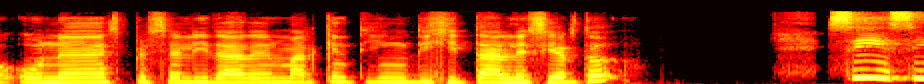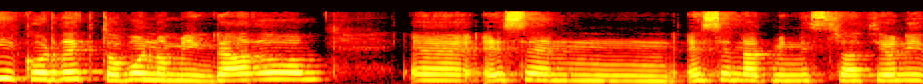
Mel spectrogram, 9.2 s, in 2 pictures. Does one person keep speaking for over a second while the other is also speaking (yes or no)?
no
